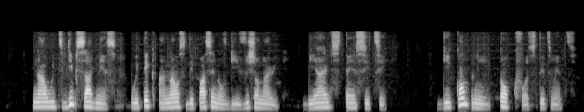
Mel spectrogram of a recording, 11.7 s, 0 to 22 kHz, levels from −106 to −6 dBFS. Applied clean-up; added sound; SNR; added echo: none; none; none; none.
